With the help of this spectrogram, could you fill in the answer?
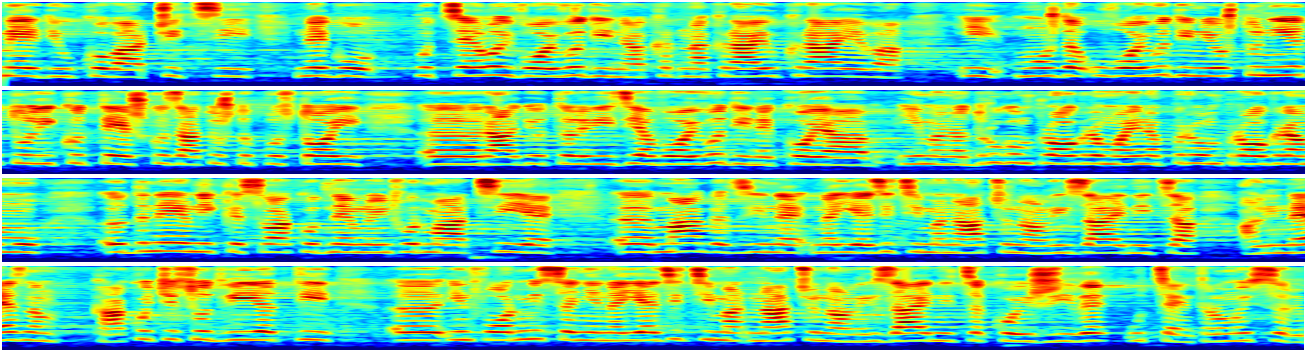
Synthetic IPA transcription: meːd̪ijuko̞ʋat͡ʂit̪si | neɡo̞po̞t̪seːlˠo̞jʋo̞jʋo̞d̪inanakɾaːjukɾaje̞ʋa | imo̞ʒd̪aʔuʋo̞jʋo̞d̪inijoʃt̪onije̞t̪o̞likot̪eːʃko̞zat̪o̞ʃt̪o̞po̞st̪o̞ji | ɾaːd̪io̞t̪e̞le̞ʋizijaʋo̞jʋo̞d̪ineko̞jaimanad̪ɾuɡo̞mpɾo̞ɡɾamuainapr̩ʋo̞mpɾo̞ɡɾamu | d̪ne̞ːʋnikesʋako̞d̪neːʋno̞info̞ɾmaːt̪sije̞ | maɡazine̞najezit̪simanat̪sijo̞nalnixzaje̞d̪nit̪sa | alineznam | kako̞t͡ɕe̞seo̞d̪ʋijat̪i | info̞ɾmisaɲe̞najezit̪simanat̪sijo̞nalˠnixzaje̞d̪nit̪sako̞jiʒiːʋeut̪se̞nt̪ɾalˠnojsr̩bii

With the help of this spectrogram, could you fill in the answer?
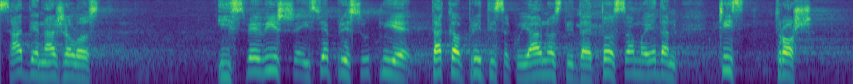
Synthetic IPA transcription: sad̪jenaʒalo̞st̪ | isʋe̞ʋiʃeisʋe̞pɾisut̪nijet̪akaʋpɾit̪isakujaːʋnost̪id̪aje̞t̪o̞ːsamojed̪ant͡ʂist̪ːɾoʃḁk

